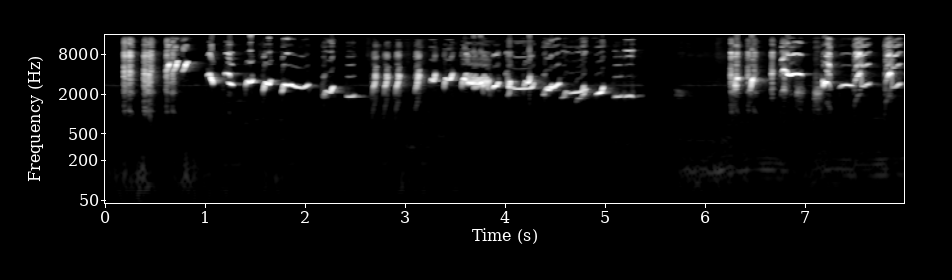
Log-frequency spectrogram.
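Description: A greater green leafbird sings loud, varied phrases: sharp high chips and bursts mixed with slurred whistles sliding downward, pouring out almost without pause.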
